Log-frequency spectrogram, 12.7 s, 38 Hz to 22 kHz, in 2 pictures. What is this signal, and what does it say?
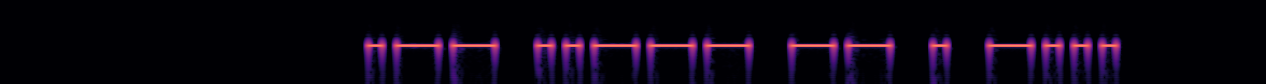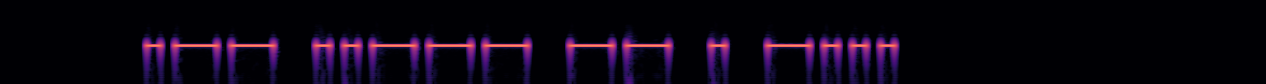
Morse code, heard as a keyed tone, about 17 wpm, 700 Hz. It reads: W2MEB W2MEB
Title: USA Call Signs - 5 Characters - Repeated 2x - 17wpm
